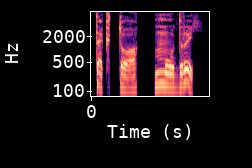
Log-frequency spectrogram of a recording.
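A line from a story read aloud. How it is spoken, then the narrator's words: Mocking sigh. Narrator (Russian): насмешливо вздохнул долг кшатрия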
